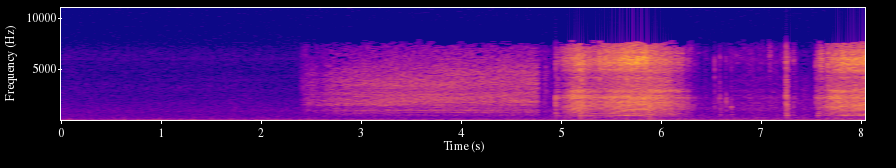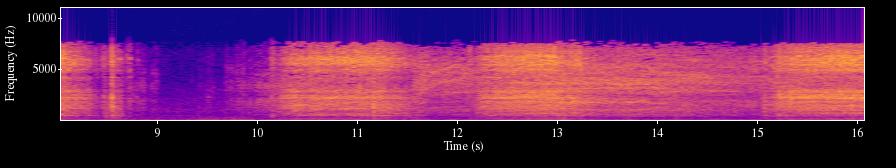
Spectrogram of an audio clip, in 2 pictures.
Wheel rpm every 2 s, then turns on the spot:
0, 0, 30, 20, 20, 50, 60, 30.
6-8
